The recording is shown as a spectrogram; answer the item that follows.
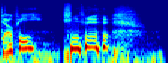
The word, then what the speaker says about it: Delphi: the Oracles of Delphi it's actually pronounced Delfy it should be Oracle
